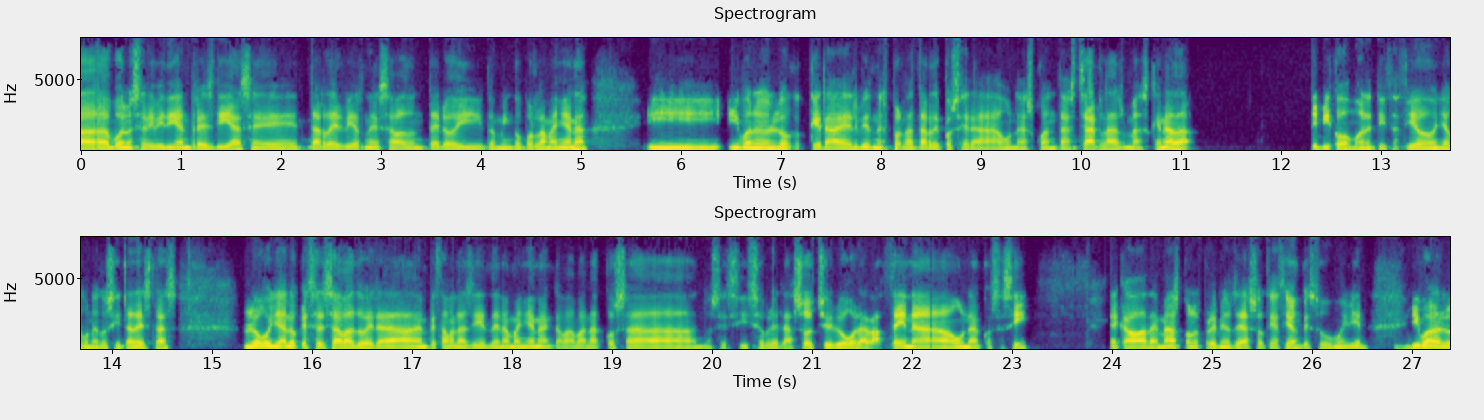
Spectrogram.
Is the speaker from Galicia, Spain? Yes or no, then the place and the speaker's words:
yes; Galicia, Spain; Yo no le conozco, que yo soy el mal gallego este, de los cuatro.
